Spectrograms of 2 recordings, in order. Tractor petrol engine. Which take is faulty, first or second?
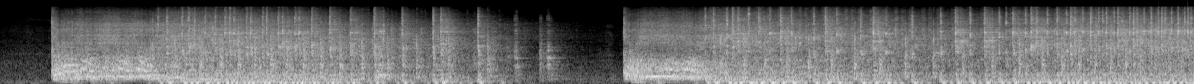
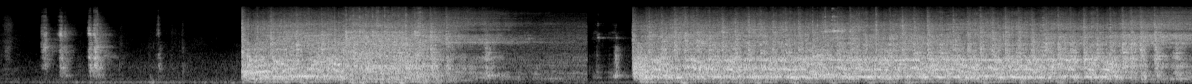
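second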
